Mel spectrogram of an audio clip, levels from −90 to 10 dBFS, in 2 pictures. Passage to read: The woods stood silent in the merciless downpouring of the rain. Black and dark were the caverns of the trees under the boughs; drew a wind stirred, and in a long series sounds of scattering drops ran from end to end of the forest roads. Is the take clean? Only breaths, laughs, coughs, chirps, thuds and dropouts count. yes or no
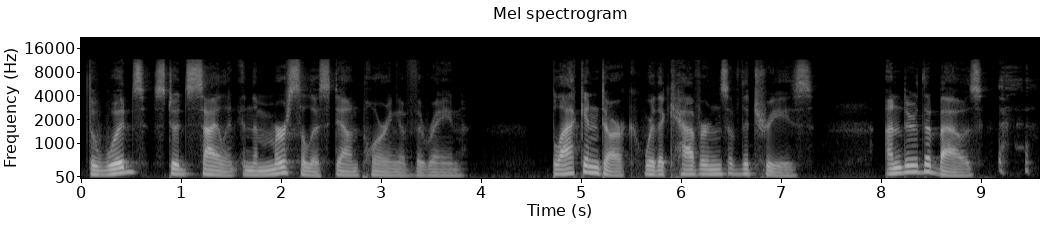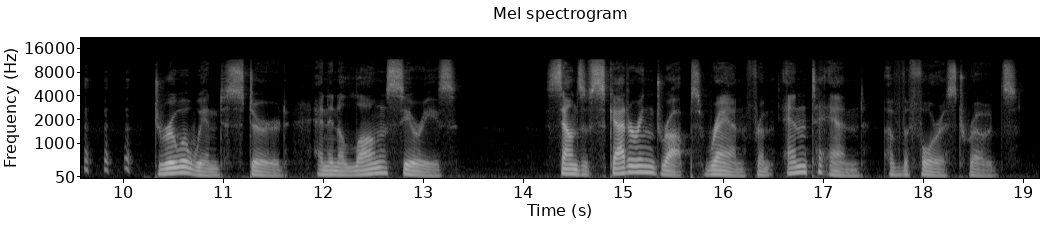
no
